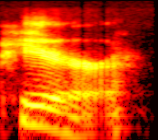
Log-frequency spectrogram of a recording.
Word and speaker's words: Pierre: friends and family in sioux falls chamberlain and pierre which is the correct pronunciation of our capital and that's christy we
